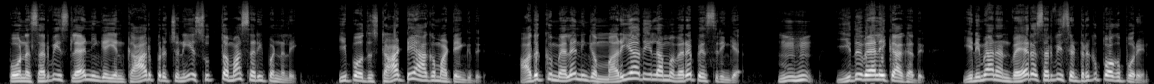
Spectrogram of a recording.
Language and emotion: Tamil, angry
